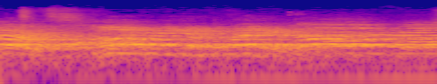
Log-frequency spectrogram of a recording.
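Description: Speech only: a man's voice speaking in a large, echoing chamber.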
